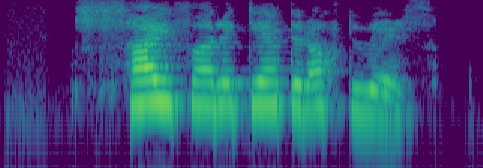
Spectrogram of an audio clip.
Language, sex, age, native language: Icelandic, male, 6, Icelandic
